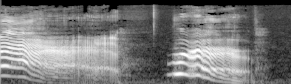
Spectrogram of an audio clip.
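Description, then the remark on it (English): A voice imitates an owl's screech twice, each a loud, strained, harmonic cry that slides downward in pitch, with a short pause between them. “And the owl screeches.”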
